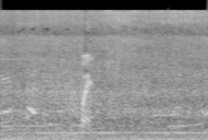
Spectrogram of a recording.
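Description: Street traffic: a motor vehicle engine running with a steady low hum under a brief word of speech.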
